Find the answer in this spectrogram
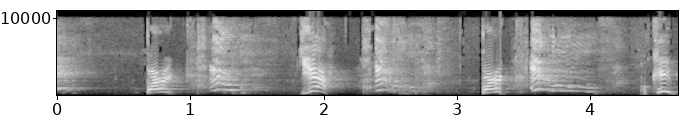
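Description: A French Bulldog puppy gives high, yappy barks, each a short rising-and-falling burst, answering a person's commands.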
